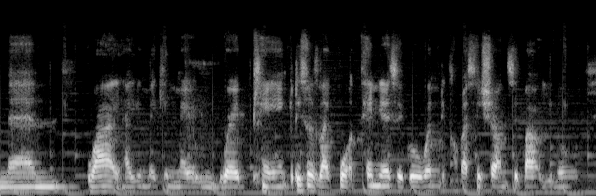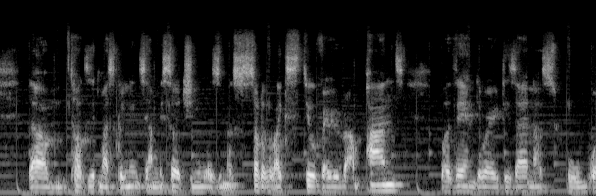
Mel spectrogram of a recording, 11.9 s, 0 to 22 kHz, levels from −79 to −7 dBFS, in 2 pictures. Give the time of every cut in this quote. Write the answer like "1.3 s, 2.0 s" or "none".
none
